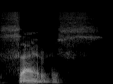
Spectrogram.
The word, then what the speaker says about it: Sirius: the heavens and seeing Sirius as some of us pronounce it Cyrus in its constellation the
